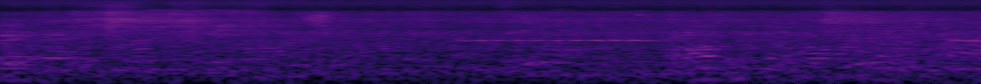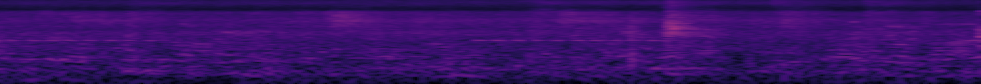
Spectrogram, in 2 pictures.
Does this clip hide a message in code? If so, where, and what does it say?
No, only the noise of a subway station.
